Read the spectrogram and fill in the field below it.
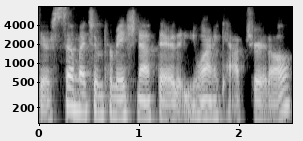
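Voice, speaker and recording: The background is quiet as a woman speaks. Her sound is dry with no echo. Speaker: solutions engineer presenting software demo; webinar presenter. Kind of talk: webinar presentation. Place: home room. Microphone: webcam.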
